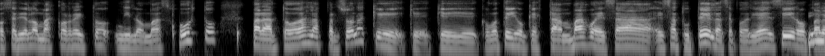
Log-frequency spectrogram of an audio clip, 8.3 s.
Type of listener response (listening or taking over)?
taking over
